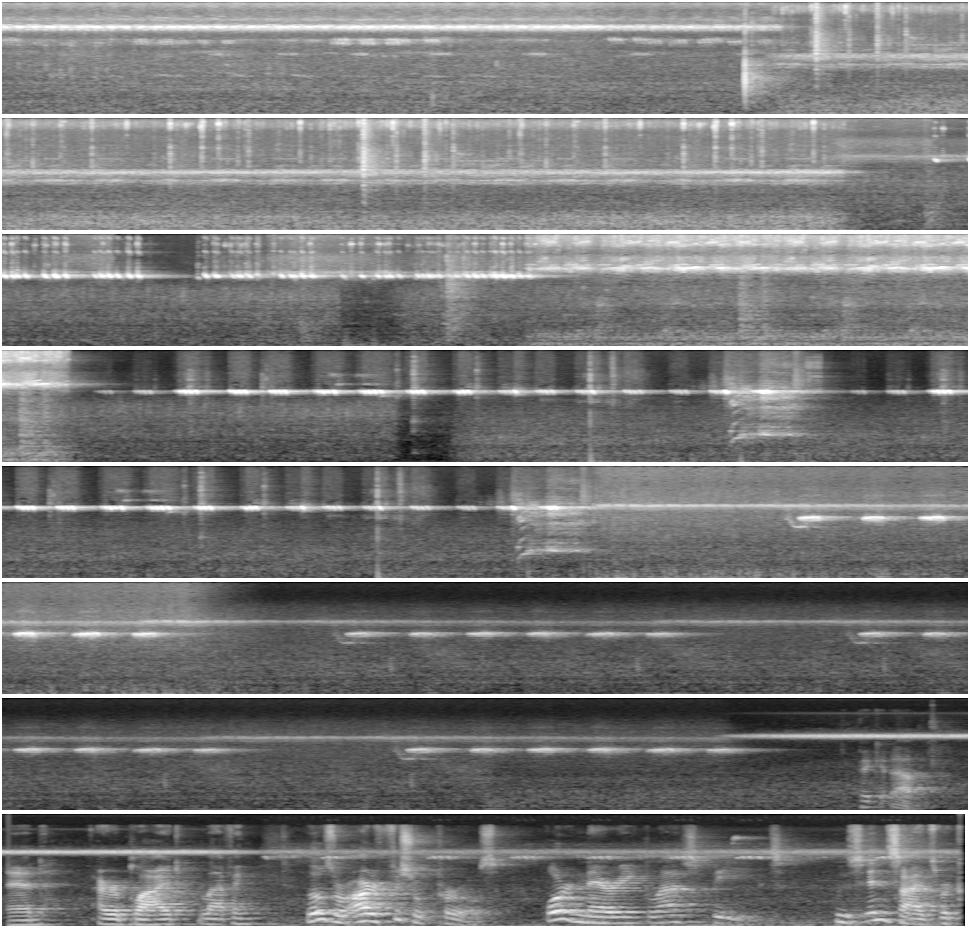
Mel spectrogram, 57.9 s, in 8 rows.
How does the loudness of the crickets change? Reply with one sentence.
The volume of the crickets goes down.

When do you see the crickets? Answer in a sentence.
You can hear the crickets from 0.0 to 57.9 s.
